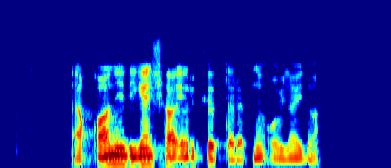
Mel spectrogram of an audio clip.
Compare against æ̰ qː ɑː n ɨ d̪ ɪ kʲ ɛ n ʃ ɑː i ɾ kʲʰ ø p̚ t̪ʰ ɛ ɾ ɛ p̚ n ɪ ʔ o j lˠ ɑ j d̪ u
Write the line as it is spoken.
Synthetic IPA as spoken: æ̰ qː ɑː n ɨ d̪ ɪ ɡʲ ɛ n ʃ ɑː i ɾ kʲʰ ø p̚ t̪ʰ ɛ ɾ ɛ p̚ n ɪ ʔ o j lˠ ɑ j d̪ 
